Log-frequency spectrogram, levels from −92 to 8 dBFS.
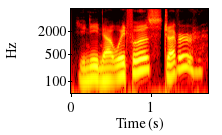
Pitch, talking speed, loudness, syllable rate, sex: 160 Hz, 245 wpm, -15 LUFS, 5.0 syllables/s, male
